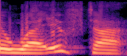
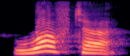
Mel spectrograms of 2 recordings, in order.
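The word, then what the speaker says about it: وافتح: That is, you don't say waifta, no, you say wafta, wafta.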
